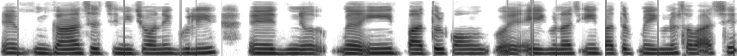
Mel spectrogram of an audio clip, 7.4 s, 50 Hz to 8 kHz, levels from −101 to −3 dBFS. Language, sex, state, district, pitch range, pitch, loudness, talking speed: Bengali, female, West Bengal, Jhargram, 210-225 Hz, 220 Hz, -21 LUFS, 180 wpm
